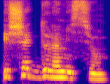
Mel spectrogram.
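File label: French, mission failed; Missfail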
